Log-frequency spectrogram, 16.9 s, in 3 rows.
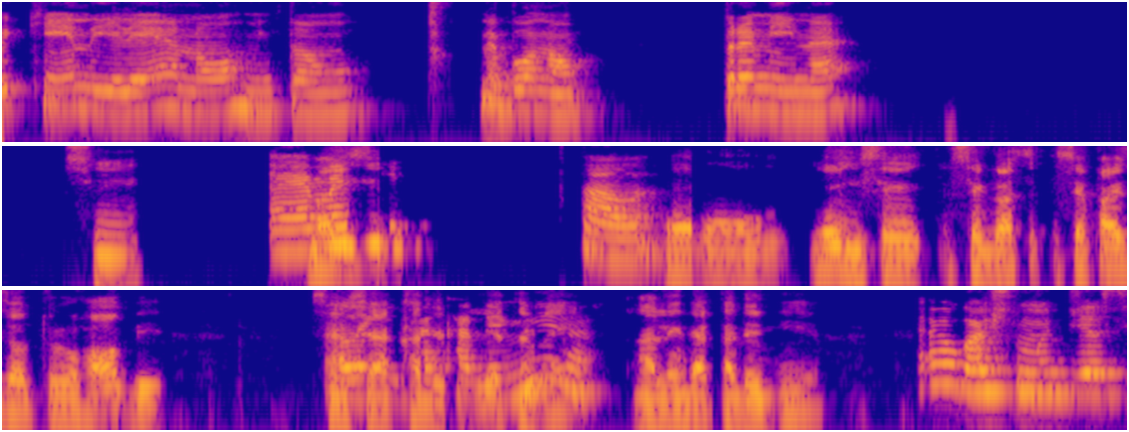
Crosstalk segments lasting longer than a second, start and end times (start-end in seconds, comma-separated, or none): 12.8-14.2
